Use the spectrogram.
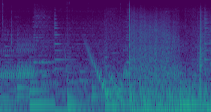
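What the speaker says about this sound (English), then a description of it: "Why are they shooting me again?" Gunfire aimed at the player in the video game Lunar Lander Beyond: sharp booming shots and a descending whistle over dense game noise and music, with several loud impacts spread across the stretch and no talking.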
